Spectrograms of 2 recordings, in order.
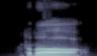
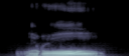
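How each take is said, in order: First: The vowel is said with unrounded lips. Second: The vowel is said with rounded lips. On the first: The speaker calls it right. "namun ra" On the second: The speaker calls it wrong. "Tidak dibaca dengan membulatkan bibir"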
